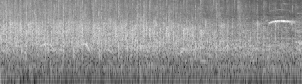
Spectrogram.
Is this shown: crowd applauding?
yes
